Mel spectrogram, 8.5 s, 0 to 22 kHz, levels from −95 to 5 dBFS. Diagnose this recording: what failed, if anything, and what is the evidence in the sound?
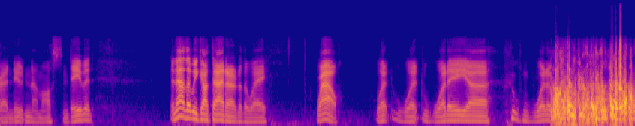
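A codec payload misread runs from 7.33 s to the end of the speech clip at 8.47 s. The speech dissolves into garbled noise and warble that barely tracks it, which points to an AMR packing mismatch at the codec stage, with octet-aligned frames being read as bandwidth-efficient. Every field lands in the wrong bit position, so the decoder rebuilds nonsense parameters from frames that still look valid. Before 7.33 s the AMR-WB stream decodes cleanly at 12.65 kbit/s.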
